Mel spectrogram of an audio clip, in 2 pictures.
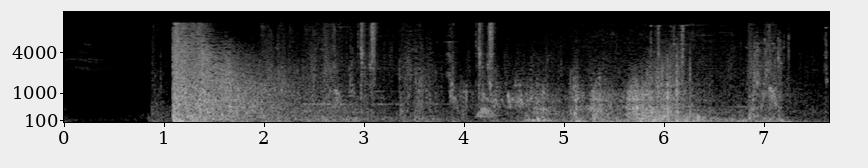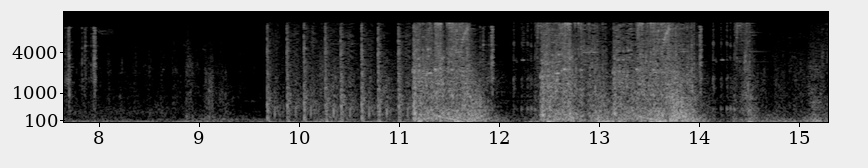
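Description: Game building pieces clack rapidly into place.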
